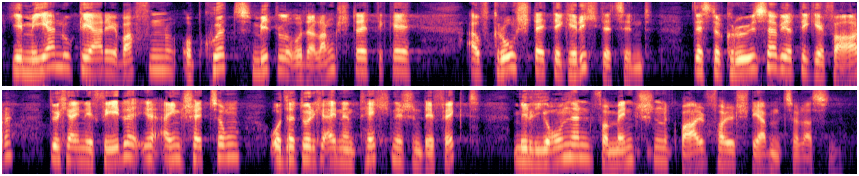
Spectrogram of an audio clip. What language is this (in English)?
German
